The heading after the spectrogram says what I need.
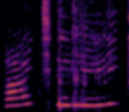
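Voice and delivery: high, slow sing-song hello; drawn-out baby-talk hello to Tilly; cooing greeting. Acted. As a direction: coo it like greeting a pet.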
